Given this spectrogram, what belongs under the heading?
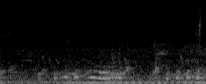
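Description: Red-necked Benaras pigeons coo softly at close range, a few low rolling coos repeating over a faint steady background hum.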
